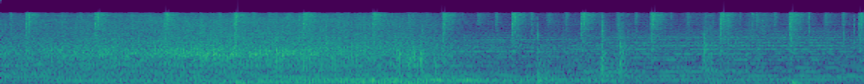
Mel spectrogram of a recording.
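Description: A car drives toward a dome, its engine giving a low, steady rumble with a couple of faint knocks near the end.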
